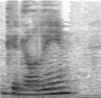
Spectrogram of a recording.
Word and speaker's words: gedolim: We're going to try and keep it as close to 2 syllables as we can. Feminine singular is gedolah. Masculine plural is gedolim.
